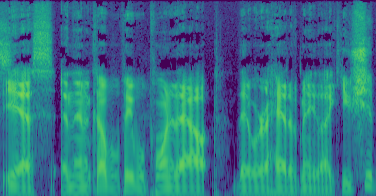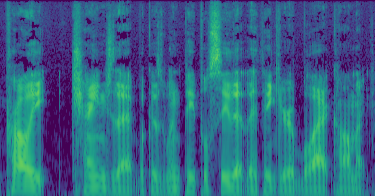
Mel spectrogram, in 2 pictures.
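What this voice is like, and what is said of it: Speaks with a noticeable accent. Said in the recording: “with my accent”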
